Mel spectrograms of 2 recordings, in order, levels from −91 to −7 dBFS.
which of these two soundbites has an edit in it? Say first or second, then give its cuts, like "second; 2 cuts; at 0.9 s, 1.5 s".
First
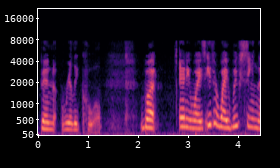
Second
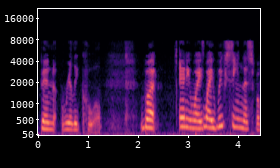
second; 1 cut; at 3.3 s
